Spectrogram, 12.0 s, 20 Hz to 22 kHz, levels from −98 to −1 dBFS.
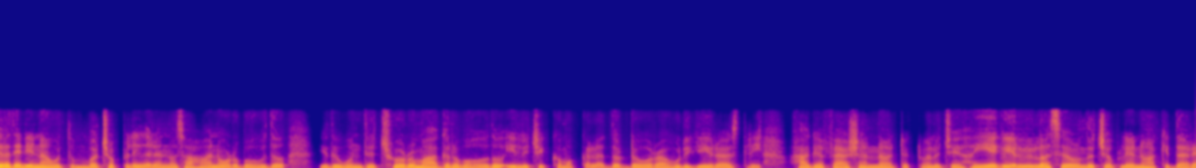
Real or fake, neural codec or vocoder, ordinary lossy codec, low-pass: fake; codec, 16 kHz, 0.5 kbps, X-Codec, WavLM features, trained on Multilingual LibriSpeech; none; none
